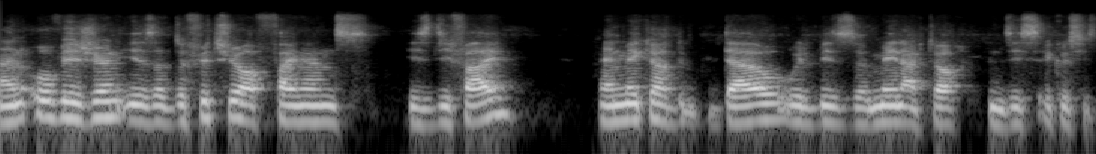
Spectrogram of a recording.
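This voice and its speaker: Using fairly even intonation, a man with a French accent talks at medium pitch and a moderate pace. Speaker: finance working group lead presenting a proposal. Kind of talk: online community call presentation.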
